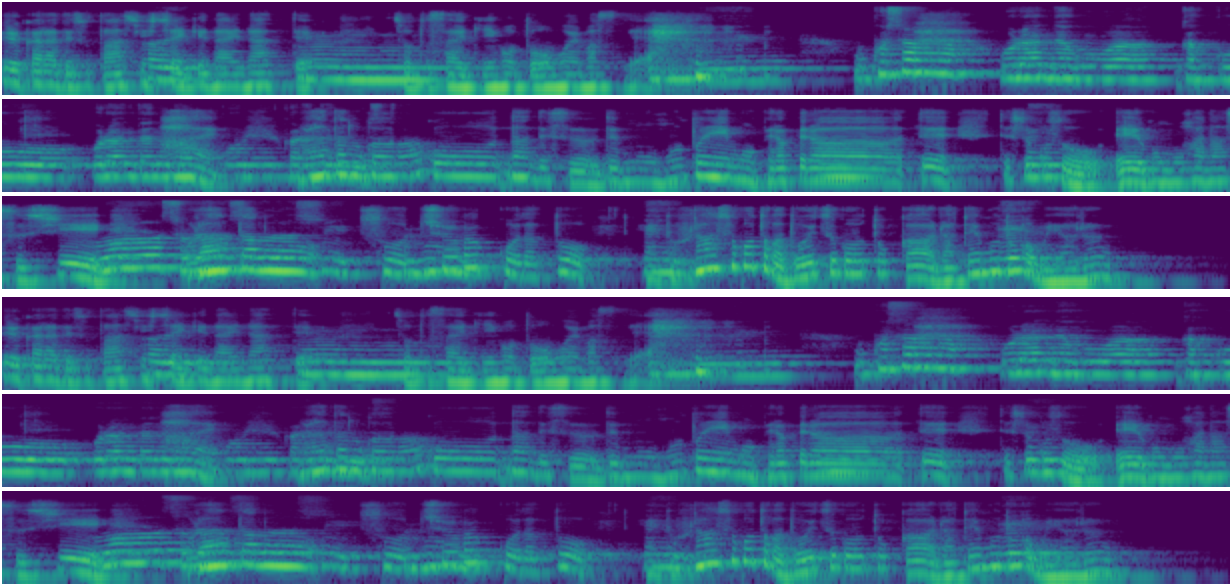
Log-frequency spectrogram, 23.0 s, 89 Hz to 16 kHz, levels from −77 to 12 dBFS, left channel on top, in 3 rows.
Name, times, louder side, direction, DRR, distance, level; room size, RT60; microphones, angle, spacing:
voice 1, 0.0-2.0 2.5-4.7 5.7-6.0 8.7-9.1 9.5-16.1 16.5-17.3 17.6-19.1 19.4-22.3, left 3 dB, 25° left, 12 dB, 0.4 m, -21 dB
voice 2, 0.9-1.3 1.8-2.8 4.3-5.0 5.3-10.4 12.8-13.1 14.1-14.4 15.9-17.5 17.9-18.3 19.4-19.7 21.6-21.9, left 2 dB, 80° left, 6 dB, 0.9 m, -22 dB
13.5 x 9.2 x 3.8 m, 1.0 s
head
